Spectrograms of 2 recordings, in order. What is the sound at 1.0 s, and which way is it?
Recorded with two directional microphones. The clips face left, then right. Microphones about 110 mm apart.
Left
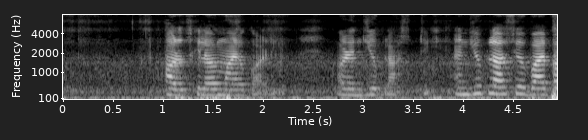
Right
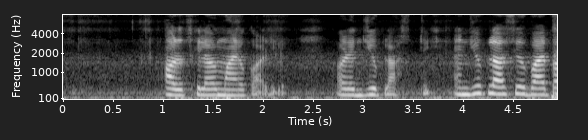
A woman's voice, 35° right (ahead or behind).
